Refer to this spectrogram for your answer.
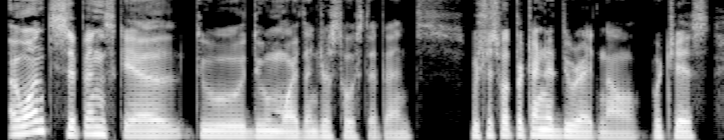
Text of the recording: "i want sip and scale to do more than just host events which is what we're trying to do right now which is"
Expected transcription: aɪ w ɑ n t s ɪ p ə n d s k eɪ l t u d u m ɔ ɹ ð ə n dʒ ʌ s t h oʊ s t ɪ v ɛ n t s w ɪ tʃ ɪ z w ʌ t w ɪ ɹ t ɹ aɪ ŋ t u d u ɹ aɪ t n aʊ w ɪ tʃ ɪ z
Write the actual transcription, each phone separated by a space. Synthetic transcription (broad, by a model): aɪ w ɑ n t s ɪ p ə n s k eɪ l t u d u m ɔ ɹ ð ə n dʒ ʌ s t h oʊ s t ɪ v ɛ n t s w ɪ tʃ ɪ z w ʌ t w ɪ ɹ t ɹ aɪ ŋ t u d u ɹ aɪ t n aʊ w ɪ tʃ ɪ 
